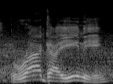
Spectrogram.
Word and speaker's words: Ragaini: And they said, first of all, Grandma not very happy that everyone said Ragaini, because at minimum, it's Ragaini. But the correct pronunciation for a family who has come directly from Italy to the United States is Ragaini.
